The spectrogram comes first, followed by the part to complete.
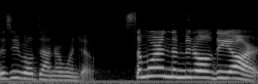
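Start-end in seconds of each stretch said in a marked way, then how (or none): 1.2-2.6 drowsy, sleepy, high and raised. Lizzie rolls down her window and calls out, sleepily. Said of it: "she called out sleepily".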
